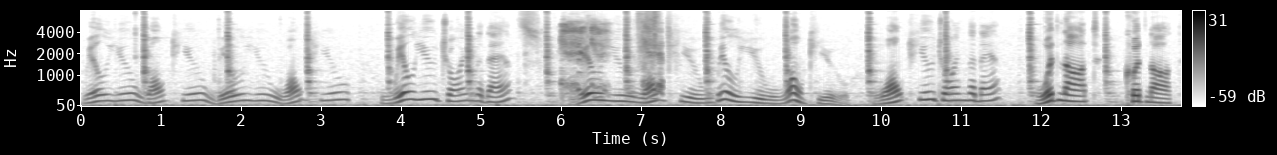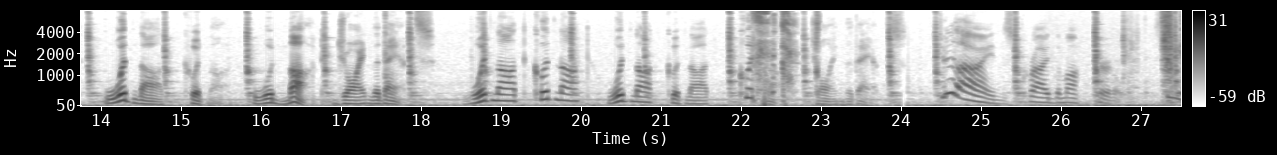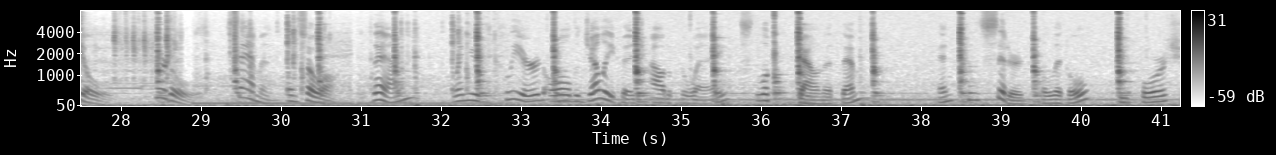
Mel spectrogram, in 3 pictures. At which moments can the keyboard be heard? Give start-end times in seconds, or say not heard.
26.7-33.0.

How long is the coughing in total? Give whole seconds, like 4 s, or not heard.
3 s.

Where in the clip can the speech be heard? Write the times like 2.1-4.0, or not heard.
0.0-37.4, 38.2-41.2.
